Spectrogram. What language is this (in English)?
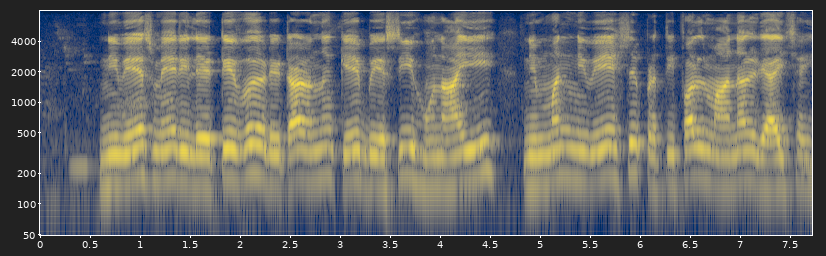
Magahi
